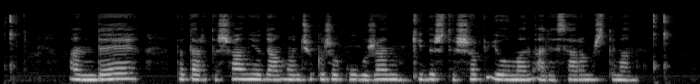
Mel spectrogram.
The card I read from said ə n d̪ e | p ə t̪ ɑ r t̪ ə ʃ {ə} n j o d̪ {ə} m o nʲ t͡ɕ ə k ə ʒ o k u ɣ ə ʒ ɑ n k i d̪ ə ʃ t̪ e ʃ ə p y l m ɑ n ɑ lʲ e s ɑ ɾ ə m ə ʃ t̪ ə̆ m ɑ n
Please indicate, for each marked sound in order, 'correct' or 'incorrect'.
incorrect: ɑ, incorrect: ɑ

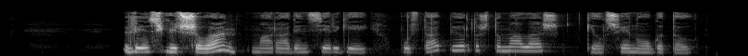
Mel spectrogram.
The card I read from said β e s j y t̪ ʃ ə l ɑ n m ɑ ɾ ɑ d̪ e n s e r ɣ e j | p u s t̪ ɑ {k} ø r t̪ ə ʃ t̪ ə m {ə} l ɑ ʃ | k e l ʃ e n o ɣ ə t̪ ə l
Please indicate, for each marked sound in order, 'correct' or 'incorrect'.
incorrect: p, incorrect: ɑ

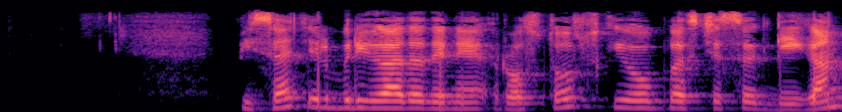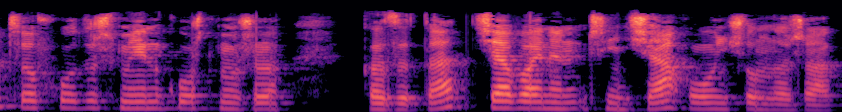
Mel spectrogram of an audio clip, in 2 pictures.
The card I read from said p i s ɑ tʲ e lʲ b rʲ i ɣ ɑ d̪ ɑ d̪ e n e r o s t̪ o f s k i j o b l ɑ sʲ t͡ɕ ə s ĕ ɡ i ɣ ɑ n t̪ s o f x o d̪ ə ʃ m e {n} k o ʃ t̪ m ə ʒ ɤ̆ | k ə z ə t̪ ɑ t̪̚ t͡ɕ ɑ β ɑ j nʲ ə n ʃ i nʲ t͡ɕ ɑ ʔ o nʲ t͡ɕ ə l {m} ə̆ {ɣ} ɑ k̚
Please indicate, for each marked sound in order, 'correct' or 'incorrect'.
correct, incorrect: n, incorrect: ʒ

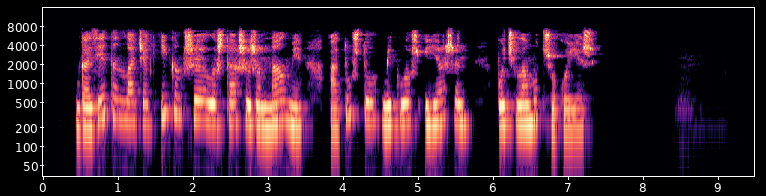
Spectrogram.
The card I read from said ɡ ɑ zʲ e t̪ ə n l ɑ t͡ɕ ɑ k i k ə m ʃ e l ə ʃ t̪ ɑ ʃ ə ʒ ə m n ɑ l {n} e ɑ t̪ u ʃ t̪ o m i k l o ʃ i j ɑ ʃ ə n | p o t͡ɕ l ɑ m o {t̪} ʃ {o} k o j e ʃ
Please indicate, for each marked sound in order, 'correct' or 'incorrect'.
incorrect: m, correct, correct

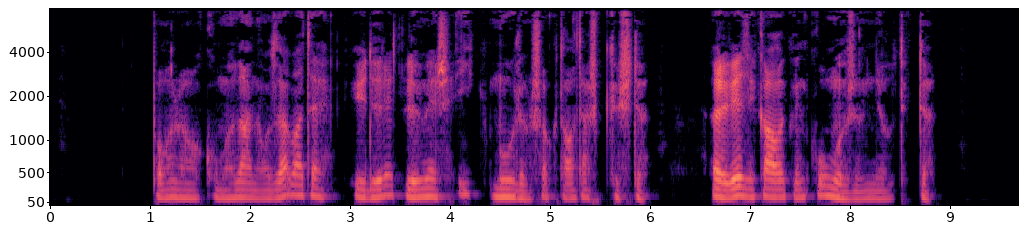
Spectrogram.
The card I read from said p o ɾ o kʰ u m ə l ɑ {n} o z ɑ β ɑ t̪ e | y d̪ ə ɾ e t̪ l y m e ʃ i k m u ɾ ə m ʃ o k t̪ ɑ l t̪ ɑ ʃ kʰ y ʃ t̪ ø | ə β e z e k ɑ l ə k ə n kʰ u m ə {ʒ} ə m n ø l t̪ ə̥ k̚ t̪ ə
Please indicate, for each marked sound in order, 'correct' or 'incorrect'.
correct, correct

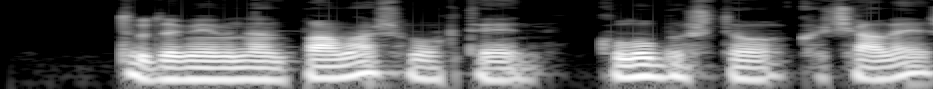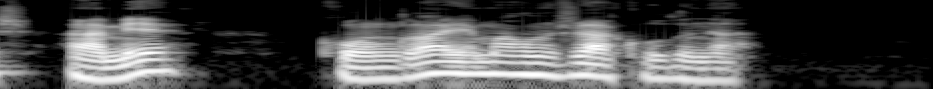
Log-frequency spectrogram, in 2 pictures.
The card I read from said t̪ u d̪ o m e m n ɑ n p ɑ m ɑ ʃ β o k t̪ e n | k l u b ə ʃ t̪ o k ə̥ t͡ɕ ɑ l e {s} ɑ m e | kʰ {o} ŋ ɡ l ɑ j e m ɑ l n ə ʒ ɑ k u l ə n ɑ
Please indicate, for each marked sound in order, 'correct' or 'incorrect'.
incorrect: ʃ, correct

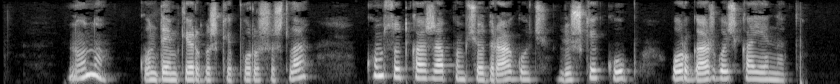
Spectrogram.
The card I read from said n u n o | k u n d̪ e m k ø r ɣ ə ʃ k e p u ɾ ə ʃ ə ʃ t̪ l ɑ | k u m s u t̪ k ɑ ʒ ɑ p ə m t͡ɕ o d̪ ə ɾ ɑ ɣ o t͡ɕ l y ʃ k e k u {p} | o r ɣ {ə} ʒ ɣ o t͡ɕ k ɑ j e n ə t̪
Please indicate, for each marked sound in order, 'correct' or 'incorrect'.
correct, incorrect: ɑ

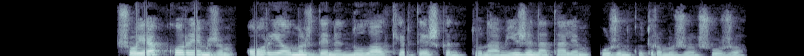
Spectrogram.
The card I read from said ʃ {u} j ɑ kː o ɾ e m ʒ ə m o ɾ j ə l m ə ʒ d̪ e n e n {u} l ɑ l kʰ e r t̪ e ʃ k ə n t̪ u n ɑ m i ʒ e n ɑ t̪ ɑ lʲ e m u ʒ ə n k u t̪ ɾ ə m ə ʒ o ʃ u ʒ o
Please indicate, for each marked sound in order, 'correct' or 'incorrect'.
incorrect: o, correct

